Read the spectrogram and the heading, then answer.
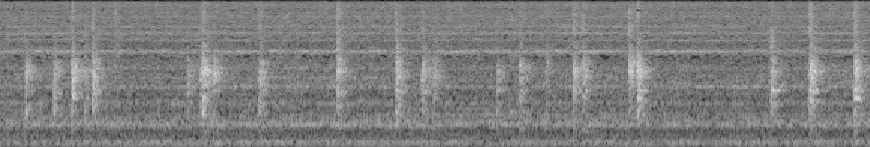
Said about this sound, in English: Yeah, I can start to see the first few corn kernels are just popping in that oil. I'm going to see if you can hear it now.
